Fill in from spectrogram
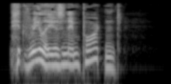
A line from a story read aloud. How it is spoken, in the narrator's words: Nearly giddy, almost laughing, he said again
